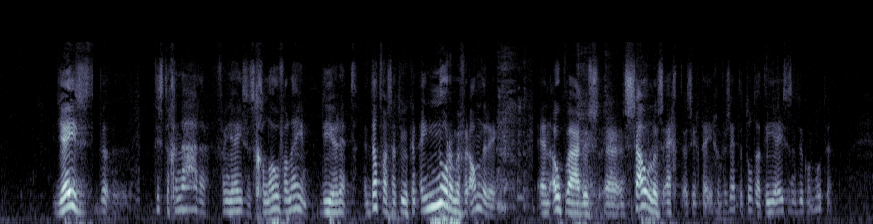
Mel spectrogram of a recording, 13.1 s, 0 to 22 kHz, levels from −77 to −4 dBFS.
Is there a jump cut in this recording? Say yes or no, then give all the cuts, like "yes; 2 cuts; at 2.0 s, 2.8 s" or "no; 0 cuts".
yes; 5 cuts; at 1.4 s, 2.1 s, 5.4 s, 8.0 s, 10.2 s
